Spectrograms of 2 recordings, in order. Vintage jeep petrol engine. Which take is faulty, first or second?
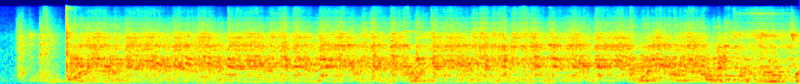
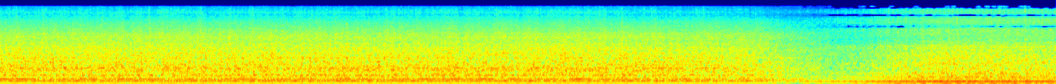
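first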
